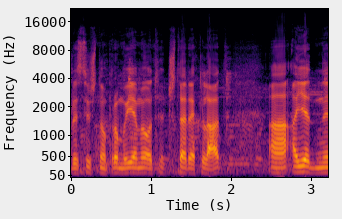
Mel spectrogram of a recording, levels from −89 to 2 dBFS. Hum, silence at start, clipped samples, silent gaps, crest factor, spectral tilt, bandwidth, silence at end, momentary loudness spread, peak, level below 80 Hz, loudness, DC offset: none; 0 s; under 0.1%; none; 18 dB; -3.5 dB/octave; 14.5 kHz; 0 s; 12 LU; -6 dBFS; -70 dBFS; -23 LUFS; under 0.1%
